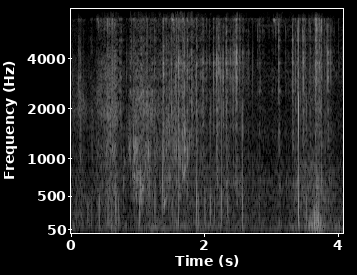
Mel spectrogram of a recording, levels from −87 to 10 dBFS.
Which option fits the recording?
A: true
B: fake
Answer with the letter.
A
